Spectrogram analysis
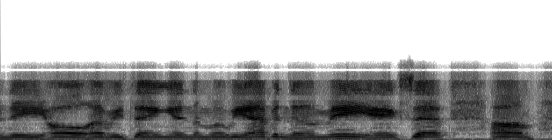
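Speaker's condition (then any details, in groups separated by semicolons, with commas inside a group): Brain injury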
